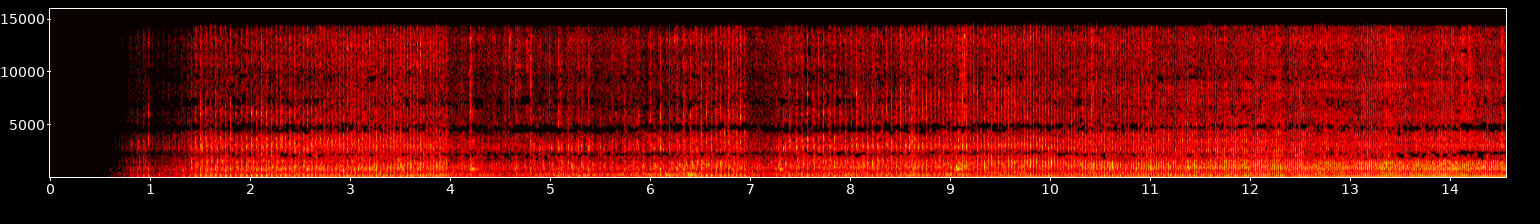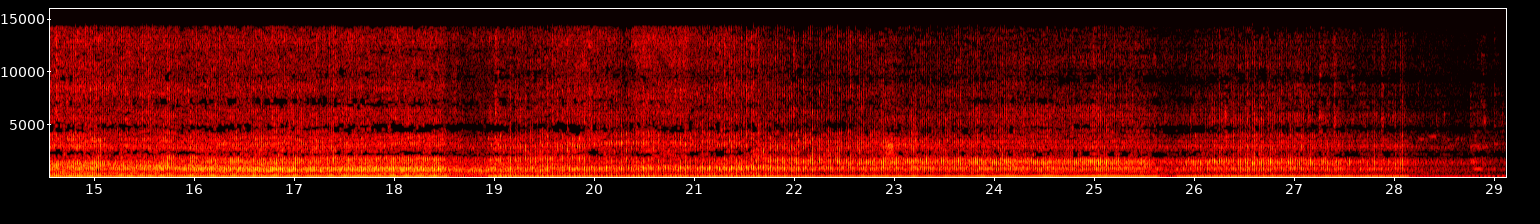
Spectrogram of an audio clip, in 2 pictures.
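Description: Diesel engine of a Fiat 450 (U445) tractor running under load while pulling a plough through grassy ground. Its speed climbs for a few seconds, then shifts in steps a couple of times, and it gets quieter near the end.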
